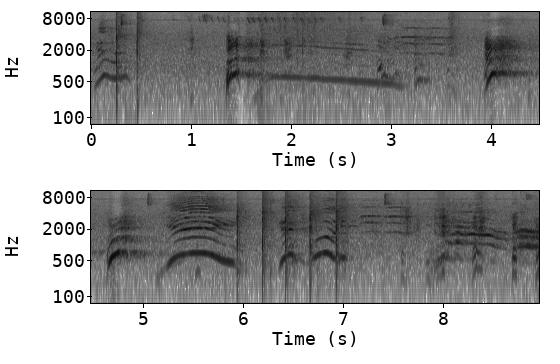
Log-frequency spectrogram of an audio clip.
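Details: Frisbee game with Pyrenean Shepherds Cookie, a brindle six-month-old female keen on retrieving discs, and her fawn sire Gabizos: a long sliding whine, then scattered arched barks and yips between sharp clicks and thuds.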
